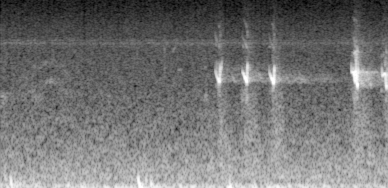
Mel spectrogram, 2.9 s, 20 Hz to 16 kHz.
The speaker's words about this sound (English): Now, at 7:13 a.m. on October 13th, and a flock of about 8 Type 6s are here at Barfoot Park, calling to the decoys. And these are the wild birds.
